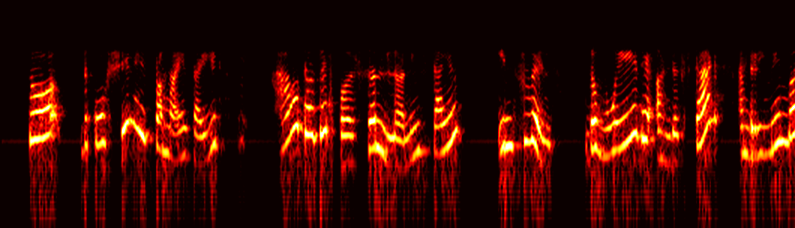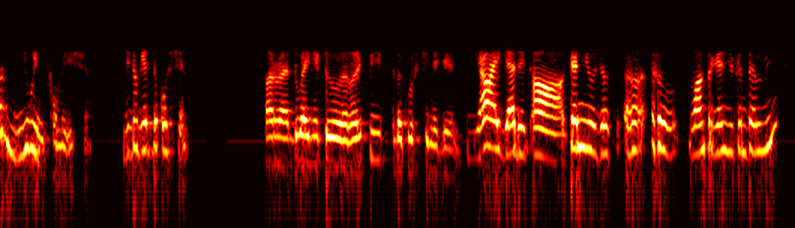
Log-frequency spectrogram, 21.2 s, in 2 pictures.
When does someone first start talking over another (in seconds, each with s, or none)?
none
